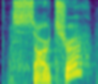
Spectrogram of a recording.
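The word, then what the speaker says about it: Sartre: Pronunciation. Sartra.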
